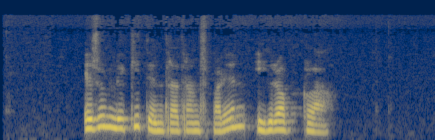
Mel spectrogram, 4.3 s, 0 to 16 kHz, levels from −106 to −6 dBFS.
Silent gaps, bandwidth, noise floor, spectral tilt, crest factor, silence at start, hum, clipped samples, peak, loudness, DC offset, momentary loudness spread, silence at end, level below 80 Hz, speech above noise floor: none; 11 kHz; -72 dBFS; -8.5 dB/octave; 18 dB; 0.85 s; none; under 0.1%; -10 dBFS; -27 LUFS; under 0.1%; 7 LU; 1.05 s; -70 dBFS; 46 dB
